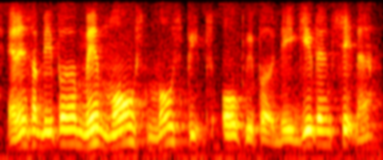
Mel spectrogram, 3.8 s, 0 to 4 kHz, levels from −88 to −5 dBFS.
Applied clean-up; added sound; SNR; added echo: none; none; none; none.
